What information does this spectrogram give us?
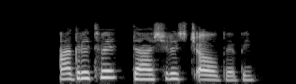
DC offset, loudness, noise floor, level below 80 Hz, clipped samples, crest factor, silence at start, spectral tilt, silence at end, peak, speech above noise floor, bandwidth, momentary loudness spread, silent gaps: under 0.1%; -16 LUFS; under -90 dBFS; -64 dBFS; under 0.1%; 16 dB; 0.6 s; -4 dB/octave; 0.45 s; -2 dBFS; over 74 dB; 7.6 kHz; 11 LU; none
